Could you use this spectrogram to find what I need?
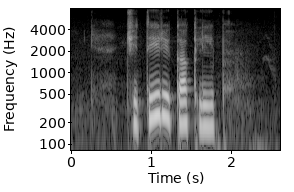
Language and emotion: Russian, neutral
